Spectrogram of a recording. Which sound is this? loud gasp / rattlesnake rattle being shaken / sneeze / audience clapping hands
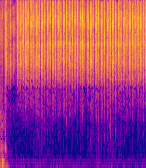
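rattlesnake rattle being shaken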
